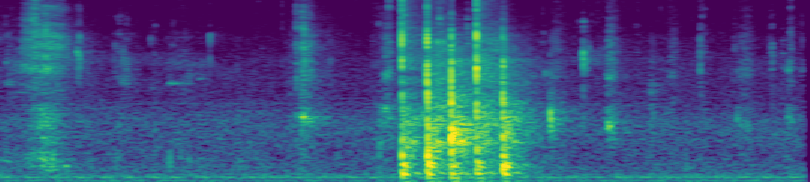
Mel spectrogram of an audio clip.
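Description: Close-up eating sounds of chewy jjolmyeon noodles: a short slurp as a mouthful is drawn in, then chewing, with a loud cluster of wet mouth smacks and clicks about three seconds in.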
